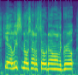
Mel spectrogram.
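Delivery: high, loud mock enthusiasm; hammed-up bragging on someone's behalf; fake hype. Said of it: "do that fake thing".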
